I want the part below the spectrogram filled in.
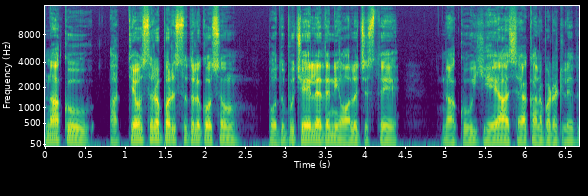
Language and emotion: Telugu, sad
